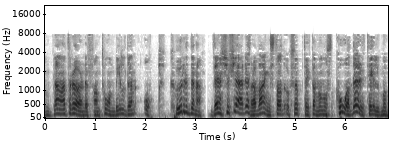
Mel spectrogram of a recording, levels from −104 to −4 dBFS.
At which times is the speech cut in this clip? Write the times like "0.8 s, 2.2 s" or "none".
3.2 s, 4.1 s, 5.7 s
